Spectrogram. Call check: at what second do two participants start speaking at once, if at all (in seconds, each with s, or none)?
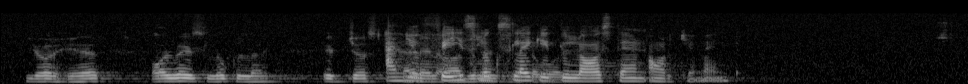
4.0 s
